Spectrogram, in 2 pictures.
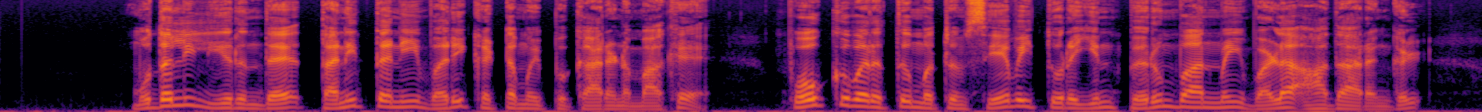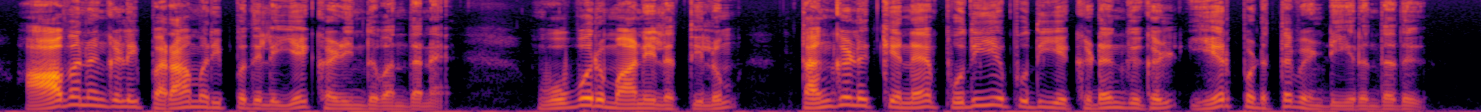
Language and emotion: Tamil, neutral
